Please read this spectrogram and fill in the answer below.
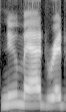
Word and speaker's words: New Madrid: the story of the New Madrid pronounced New Madrid earthquakes but it is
